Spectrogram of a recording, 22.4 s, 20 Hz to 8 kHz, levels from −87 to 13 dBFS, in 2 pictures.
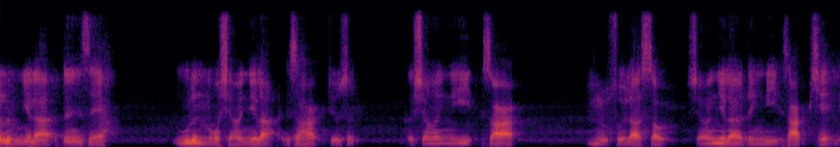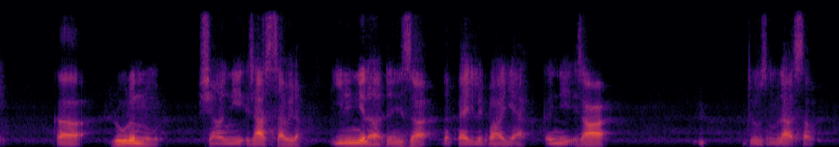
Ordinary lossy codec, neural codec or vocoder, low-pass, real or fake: AAC, 48 kbps; codec, 16 kHz in and 24 kHz out, 0.9 kbps, LongCat-Audio-Codec, fine tuned four codebook decoder; 7.2 kHz; fake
